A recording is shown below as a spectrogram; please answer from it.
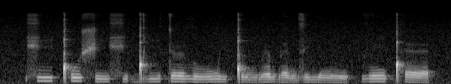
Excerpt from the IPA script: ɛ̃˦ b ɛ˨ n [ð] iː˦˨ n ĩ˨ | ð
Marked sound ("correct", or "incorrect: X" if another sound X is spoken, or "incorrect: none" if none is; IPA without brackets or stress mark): incorrect: z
